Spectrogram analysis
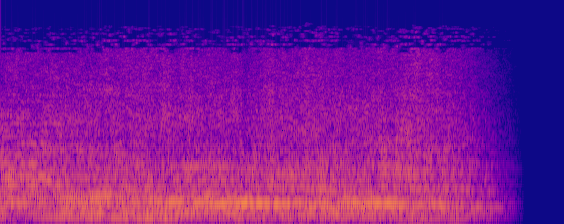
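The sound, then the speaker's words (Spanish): A car engine accelerates in first gear with a loud, steady, broad roar that holds for nearly four seconds, then cuts off abruptly into silence. “Ponemos la primera velocidad. Pisamos el acelerador.”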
